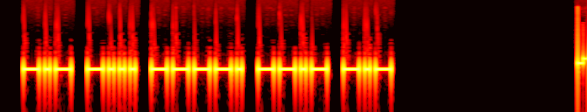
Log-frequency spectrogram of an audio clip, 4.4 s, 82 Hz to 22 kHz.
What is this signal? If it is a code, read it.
Morse code, heard as a keyed tone, about 30 wpm, 700 Hz. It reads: KB9QK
